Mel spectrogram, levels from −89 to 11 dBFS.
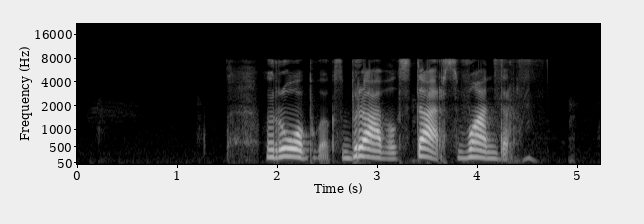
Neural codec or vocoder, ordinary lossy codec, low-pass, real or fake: none; none; none; real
